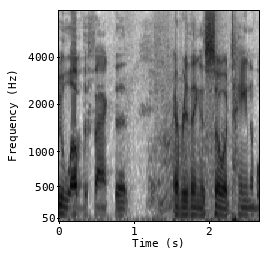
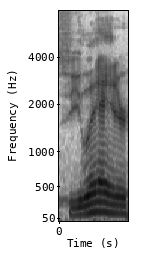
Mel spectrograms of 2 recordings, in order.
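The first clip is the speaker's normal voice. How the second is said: dopey, goofy, cartoonish put-on voice; 3 semitones higher than usual. Demonstrating the voice used every time somebody leaves: goofy voice. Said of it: "I always kind of do that goofy ass".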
